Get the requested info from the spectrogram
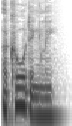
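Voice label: "accordingly", British English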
